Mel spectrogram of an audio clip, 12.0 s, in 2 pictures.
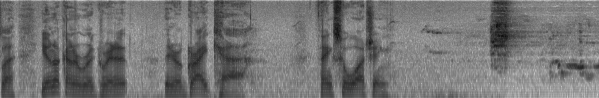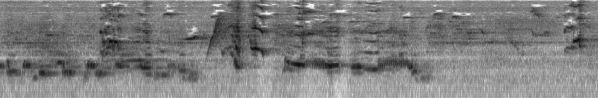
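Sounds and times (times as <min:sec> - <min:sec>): bird warbling and squawking: 0:04.2 - 0:11.9.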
